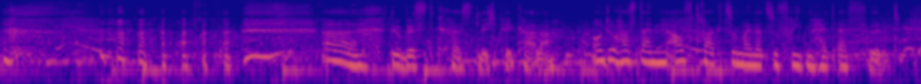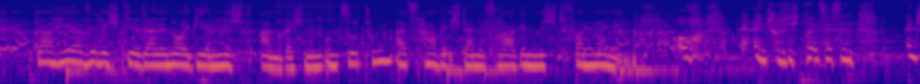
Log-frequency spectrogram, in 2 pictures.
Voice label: Hoerspielrolle Boese Prinzessin

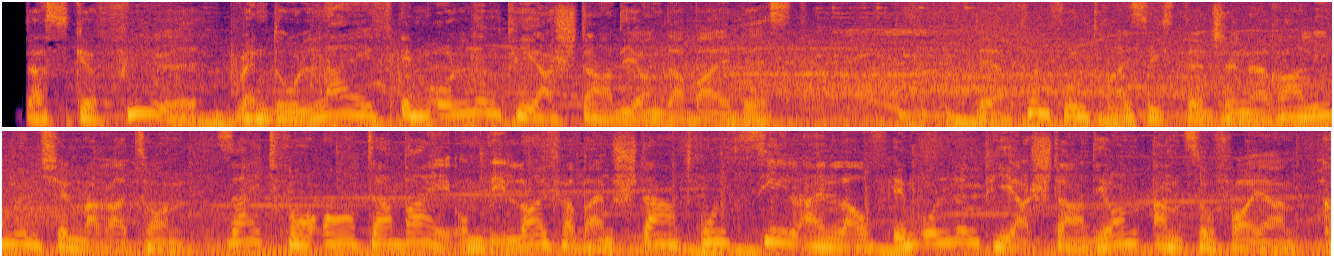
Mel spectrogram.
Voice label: Radiowerbung; Generali

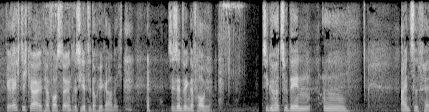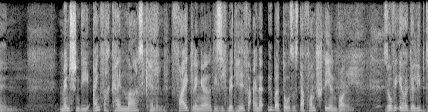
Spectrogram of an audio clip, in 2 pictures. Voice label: Szene krimi

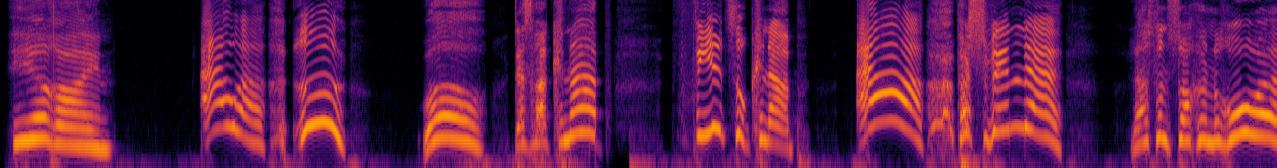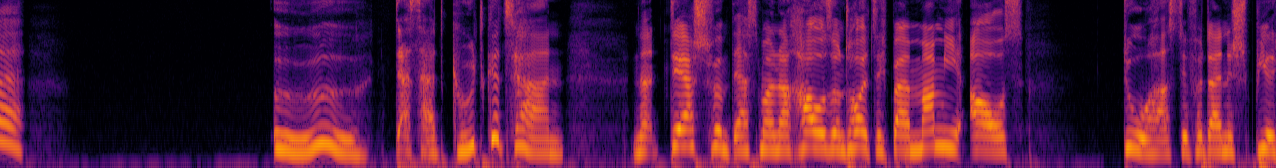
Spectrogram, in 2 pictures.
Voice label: sprache trickfilm

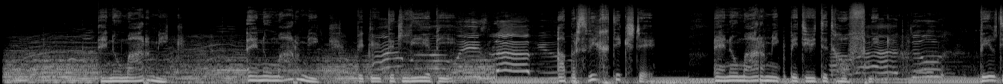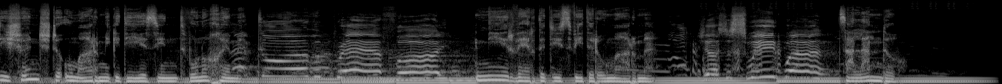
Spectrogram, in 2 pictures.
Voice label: TV Spot CH; Zalando Umarmig

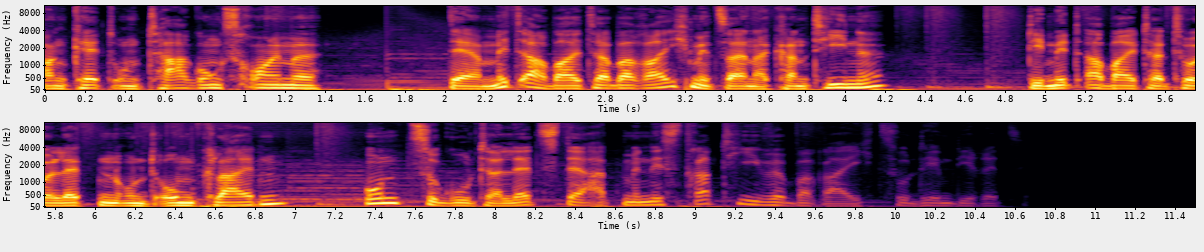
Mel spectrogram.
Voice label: E-Learning Hotel, Sprecher; GBZ Koblenz

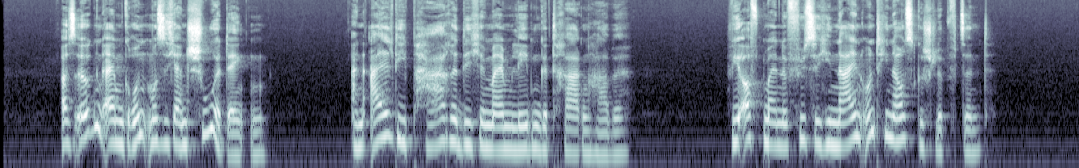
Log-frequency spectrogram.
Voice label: Hörbuch

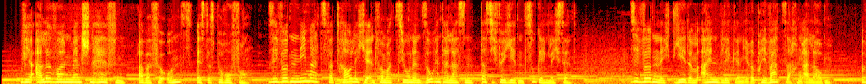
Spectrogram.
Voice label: tvspot; axa

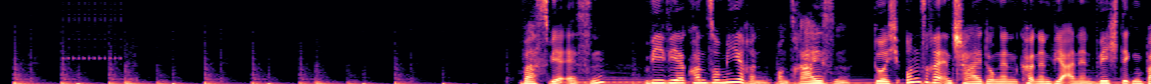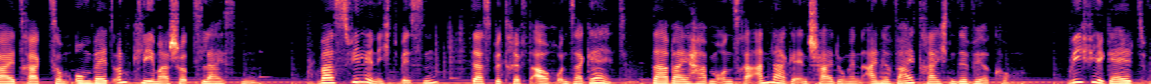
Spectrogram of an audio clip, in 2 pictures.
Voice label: ERKLAERFILM freundlich integrativ; NABU

